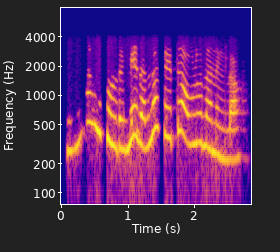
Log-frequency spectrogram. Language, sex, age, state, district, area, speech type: Tamil, female, 30-45, Tamil Nadu, Madurai, urban, conversation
